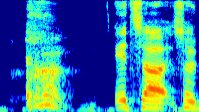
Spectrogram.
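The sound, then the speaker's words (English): A person coughs and clears their throat in two short, rough, voiced bursts separated by a brief pause. “And oh, I got a cough.”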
